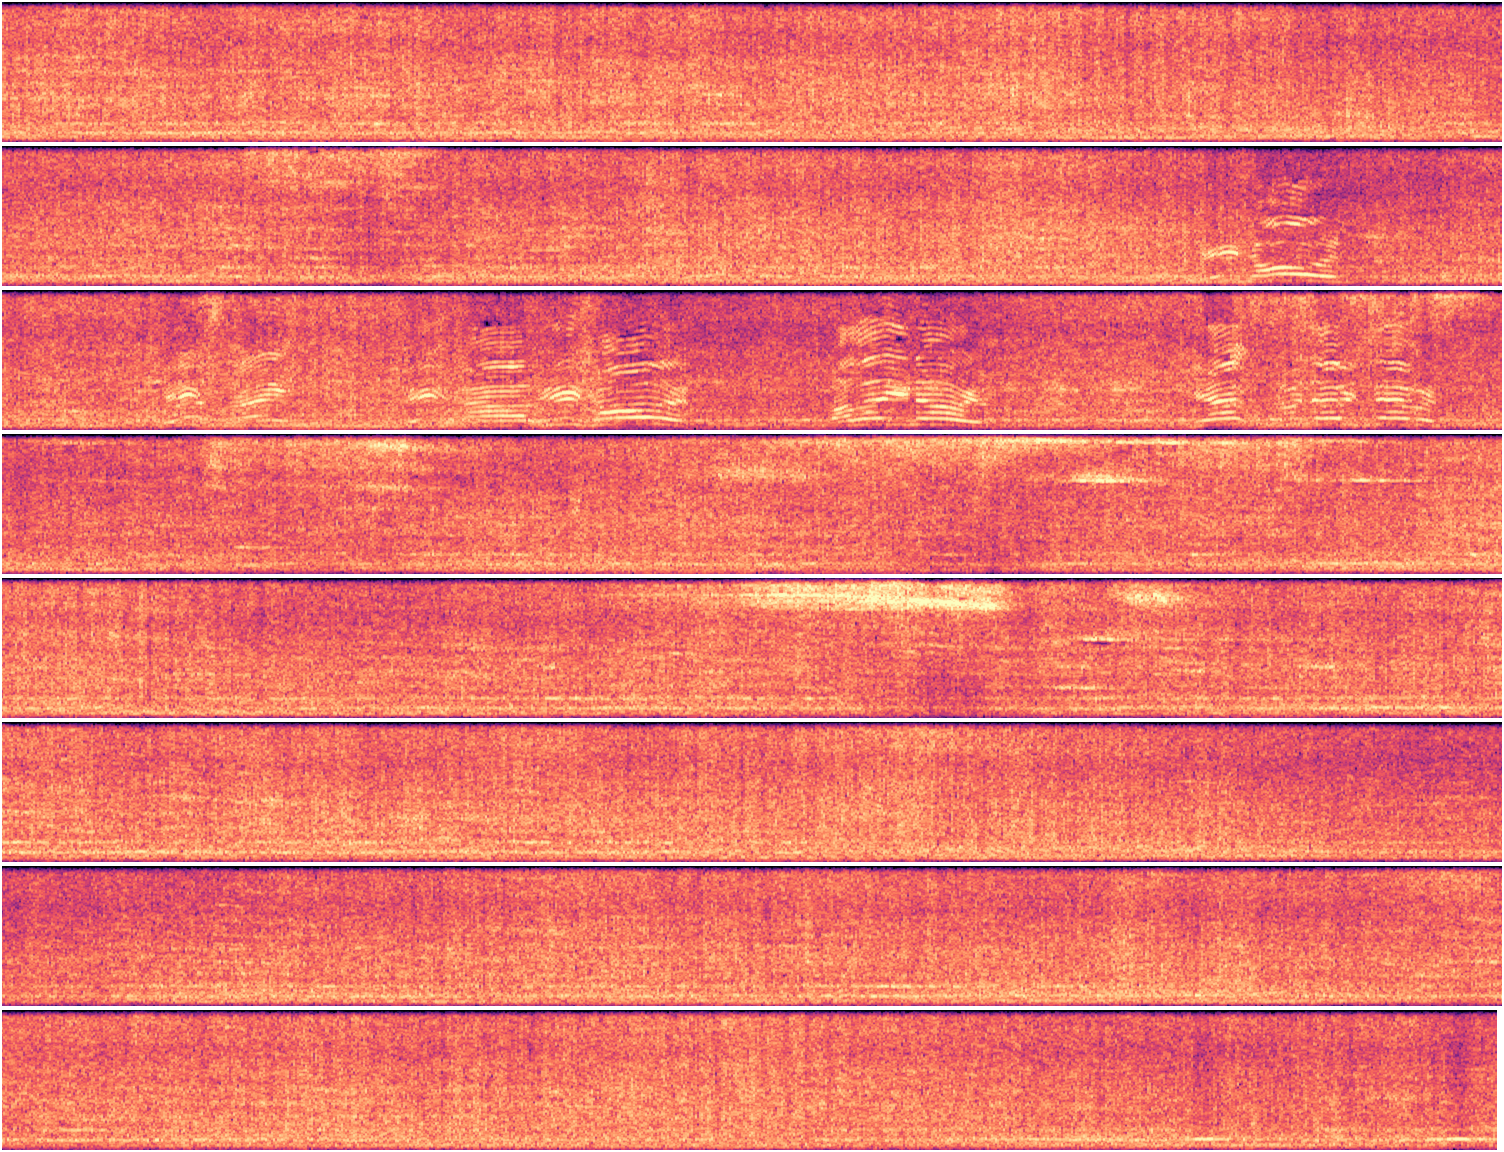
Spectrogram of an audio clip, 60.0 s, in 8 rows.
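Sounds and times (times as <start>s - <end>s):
freight train rumbling past: 0.0s - 59.9s
wheel squeals: 8.6s - 10.4s, 23.5s - 30.6s, 32.4s - 39.0s.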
